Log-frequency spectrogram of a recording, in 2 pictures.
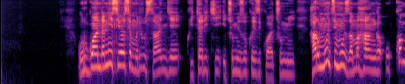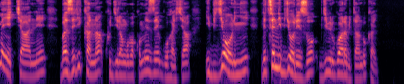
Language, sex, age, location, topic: Kinyarwanda, male, 25-35, Kigali, health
